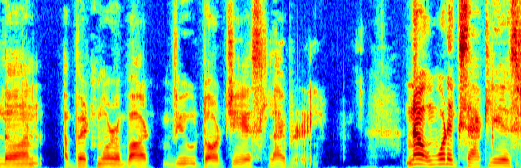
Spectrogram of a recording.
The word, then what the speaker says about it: Vue.js: GS is commonly referred to as View and pronounced as vuejs or view is rightly so now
